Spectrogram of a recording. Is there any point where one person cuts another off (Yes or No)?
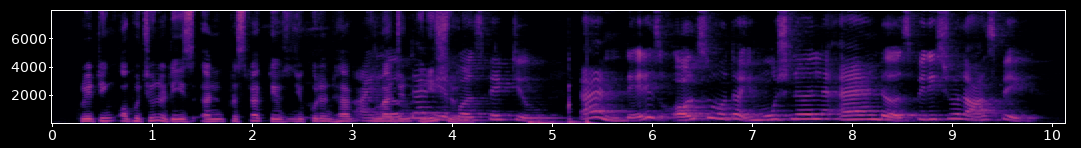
Yes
